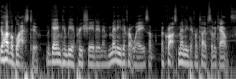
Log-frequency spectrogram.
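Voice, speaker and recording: A man speaks at a very fast pace over music in the background, his pitch medium with ordinary variation. His loudness swings widely. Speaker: gaming YouTuber. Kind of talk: game review talk.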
